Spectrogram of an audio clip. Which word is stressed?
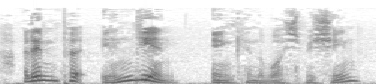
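Indian. The word "Indian" is stressed. It was a different kind of ink. "It was permanent ink"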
